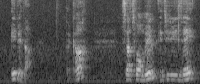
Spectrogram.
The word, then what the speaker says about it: EBITDA: C'est c'est un mot en anglais, ça se prononce I beta. I beta.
